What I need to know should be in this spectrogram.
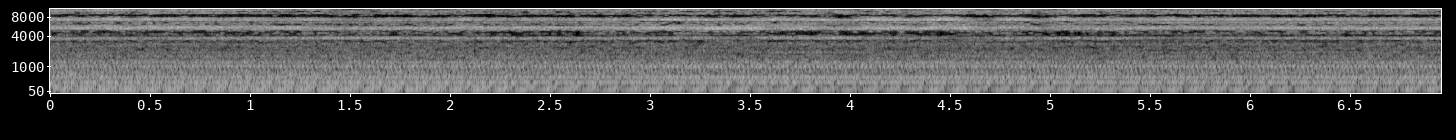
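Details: Dr Trust compressor nebulizer just switched on with medication in the chamber and a mouthpiece fitted; it makes a steady, continuous mechanical hum and buzz.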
